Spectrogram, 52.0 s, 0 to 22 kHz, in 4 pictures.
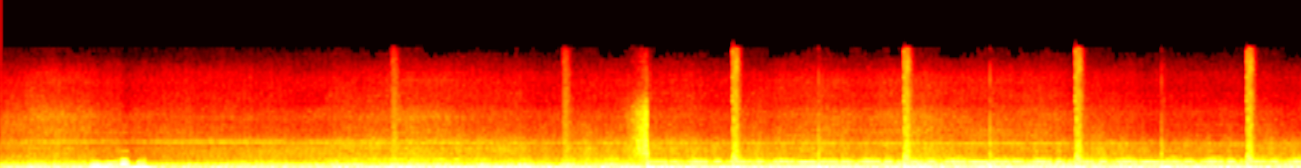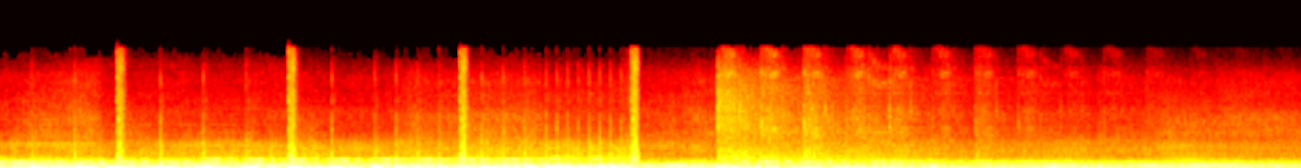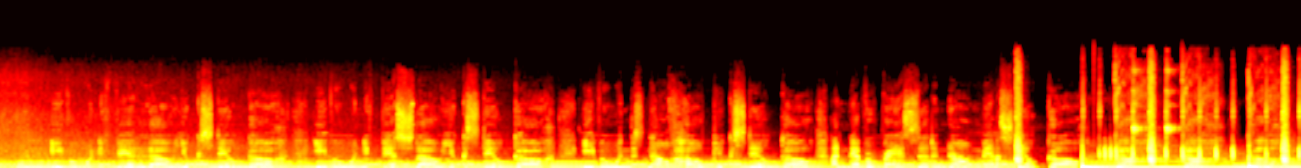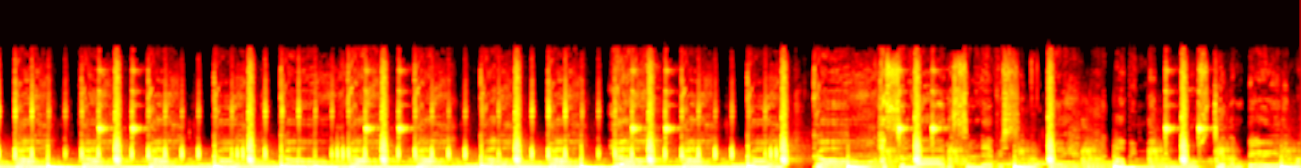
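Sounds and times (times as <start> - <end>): wind and road noise: 0.0 - 30.2
motorcycle engine cruising: 0.0 - 31.3
background music with ticks: 3.4 - 24.3, 26.3 - 52.0.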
